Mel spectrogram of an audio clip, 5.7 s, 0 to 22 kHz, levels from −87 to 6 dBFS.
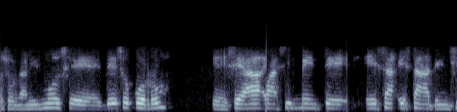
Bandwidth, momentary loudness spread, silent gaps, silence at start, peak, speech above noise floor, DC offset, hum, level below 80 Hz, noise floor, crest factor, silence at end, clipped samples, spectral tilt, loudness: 4.1 kHz; 11 LU; none; 0 s; -4 dBFS; 51 dB; under 0.1%; none; -64 dBFS; -74 dBFS; 18 dB; 0 s; under 0.1%; -5.5 dB/octave; -24 LUFS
